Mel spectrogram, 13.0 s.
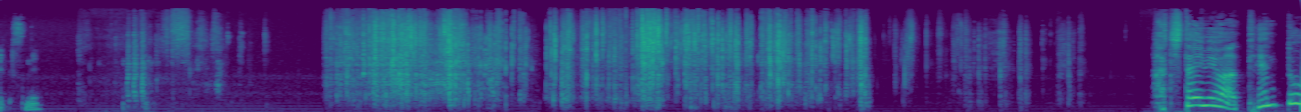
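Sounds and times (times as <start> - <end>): foil bag crinkling and tearing: 3.2 - 10.8.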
